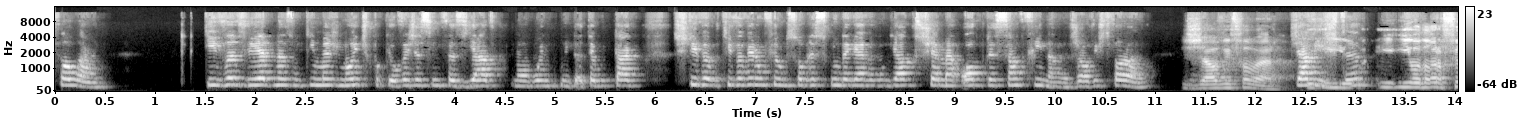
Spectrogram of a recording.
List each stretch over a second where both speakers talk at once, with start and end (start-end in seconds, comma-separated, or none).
none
